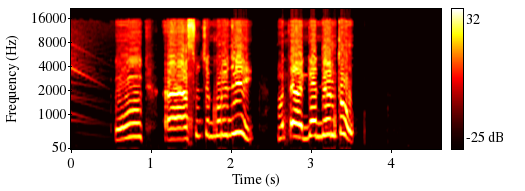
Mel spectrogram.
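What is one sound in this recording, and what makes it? A boy speaks with animation.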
